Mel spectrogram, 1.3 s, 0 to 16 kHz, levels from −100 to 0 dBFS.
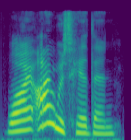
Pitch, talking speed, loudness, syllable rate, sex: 250 Hz, 230 wpm, -15 LUFS, 5.7 syllables/s, female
